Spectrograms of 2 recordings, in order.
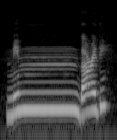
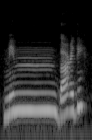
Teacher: ہم ان نون ساکن کی آواز کو میم میں بدل دیں گے. اس کو کہتے ہیں اقلاب، قلب کرنا.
